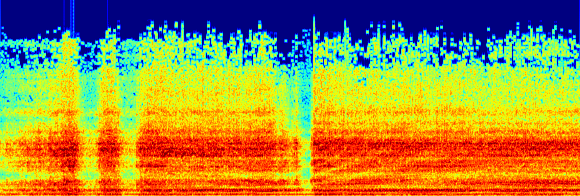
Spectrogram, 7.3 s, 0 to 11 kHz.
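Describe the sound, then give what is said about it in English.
A 1957 Ford race car, number 91, roars away from the starting line on a qualifying run in a storm of dust, its engine loud and continuous with a rough, gritty edge, briefly dipping twice early on before holding a steady, full-throttle drone. “He leaves the starting line in a veritable storm of dust and piles the automobile into the first turn.”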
